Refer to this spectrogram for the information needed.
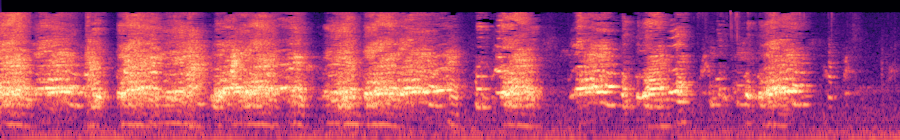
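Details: Morning clamour from a Lovettsville flock of about twenty helmeted guineafowl: loud, harsh, strained squawks in several bursts, fading toward the end, with a faint low hum behind.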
